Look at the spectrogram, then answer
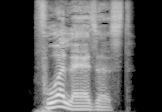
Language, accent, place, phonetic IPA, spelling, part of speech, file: German, Germany, Berlin, [ˈfoːɐ̯ˌlɛːzəst], vorläsest, verb, De-vorläsest.ogg
- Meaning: second-person singular dependent subjunctive II of vorlesen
